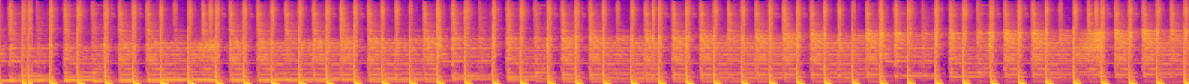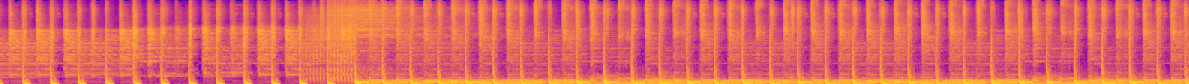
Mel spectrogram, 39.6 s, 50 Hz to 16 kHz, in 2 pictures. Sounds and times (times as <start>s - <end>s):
Music: 0.0s - 39.6s.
